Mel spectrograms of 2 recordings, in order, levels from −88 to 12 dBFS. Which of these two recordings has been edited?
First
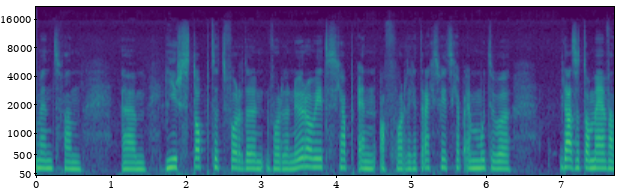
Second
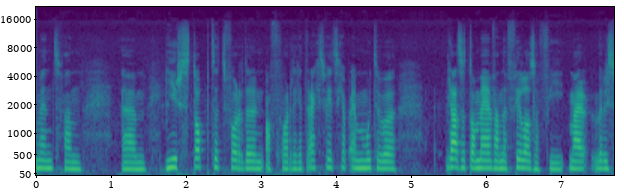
second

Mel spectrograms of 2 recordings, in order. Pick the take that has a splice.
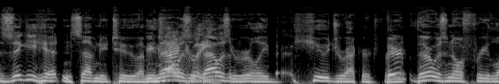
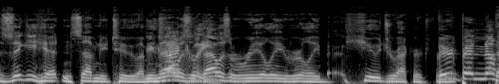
first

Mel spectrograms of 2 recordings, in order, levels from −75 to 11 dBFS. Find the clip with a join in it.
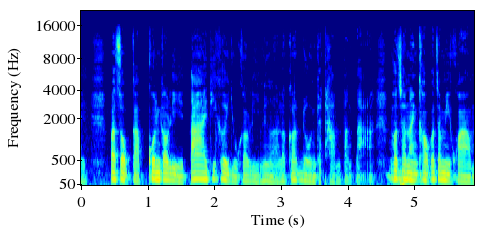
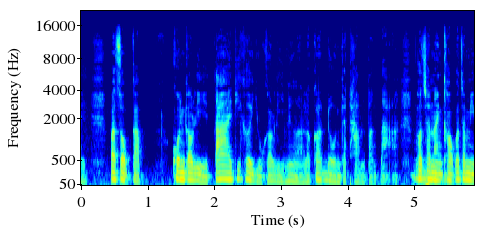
first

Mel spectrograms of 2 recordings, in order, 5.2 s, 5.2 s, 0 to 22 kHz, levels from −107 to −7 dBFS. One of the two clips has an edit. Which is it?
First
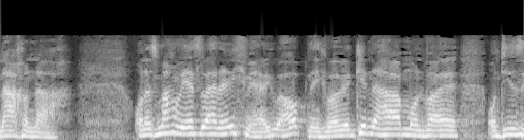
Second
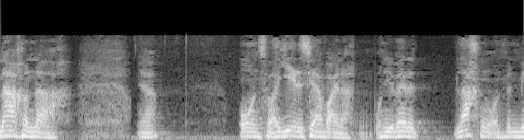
second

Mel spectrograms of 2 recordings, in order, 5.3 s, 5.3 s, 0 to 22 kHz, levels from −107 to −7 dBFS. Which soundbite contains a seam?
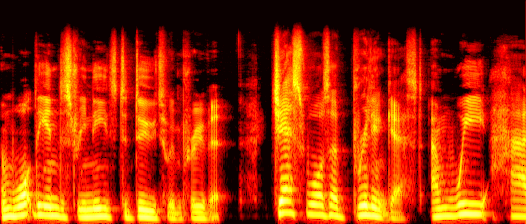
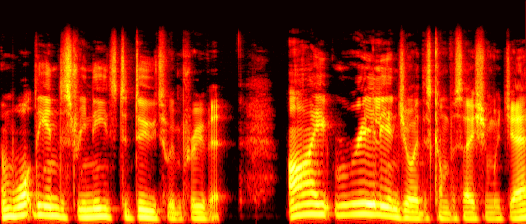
first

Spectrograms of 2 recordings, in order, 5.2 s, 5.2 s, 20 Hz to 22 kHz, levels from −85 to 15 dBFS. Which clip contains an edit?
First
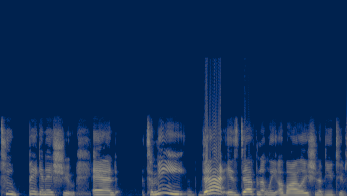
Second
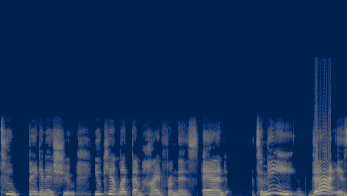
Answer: first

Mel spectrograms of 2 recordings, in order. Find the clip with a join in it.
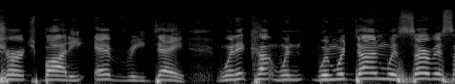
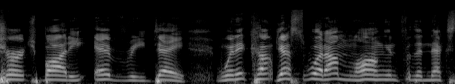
second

